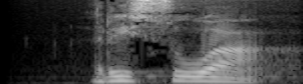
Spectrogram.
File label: "risua", dialettu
